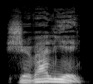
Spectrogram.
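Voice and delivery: sharp, short rebuke; crisp, irritated reprimand; snapped. A narrator's reading. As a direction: snap the title as a warning. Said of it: "the historian snapped".

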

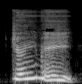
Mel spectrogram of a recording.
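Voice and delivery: loud high cry of a name; shout. Acted. Mother searching the garden shouts for her son, loud cry. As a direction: call out across the garden for the lost boy. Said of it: "Alex started to shout".

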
